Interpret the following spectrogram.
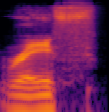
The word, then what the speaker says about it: Ralph: He pronounces it Rafe. Wraith Fiennes. Wraith. It's not Wraith. Wraith. Maybe for one of our Halloween. Rafe. Wraith. Rafe. Wraith. No. Rafe. Wraith. No. There's an F sound at the end, not a T.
